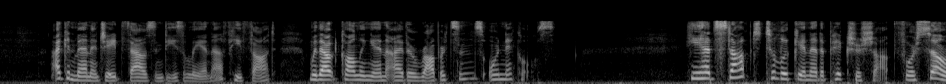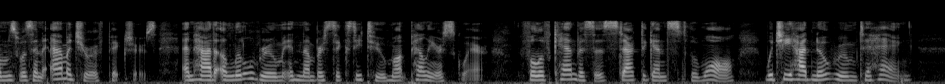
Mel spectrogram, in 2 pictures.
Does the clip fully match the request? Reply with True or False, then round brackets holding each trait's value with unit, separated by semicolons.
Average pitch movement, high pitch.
True (3.8 semitones; 200 Hz)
